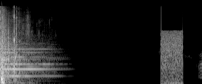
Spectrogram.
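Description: A loud metallic clang at the start that rings for over half a second before fading. Near the end comes a short, abrupt burst of static, like a two-way radio keying up.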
